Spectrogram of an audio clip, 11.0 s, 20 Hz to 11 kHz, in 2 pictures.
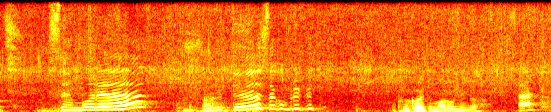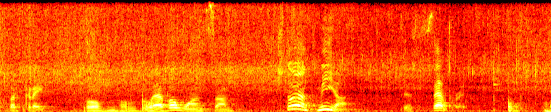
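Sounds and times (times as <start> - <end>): food sizzling in a frying pan: 0.0 - 11.0.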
